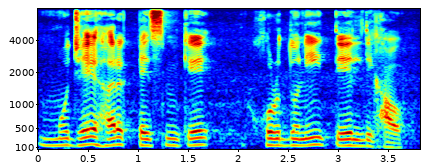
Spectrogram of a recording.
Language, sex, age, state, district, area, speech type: Urdu, male, 30-45, Delhi, South Delhi, rural, read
